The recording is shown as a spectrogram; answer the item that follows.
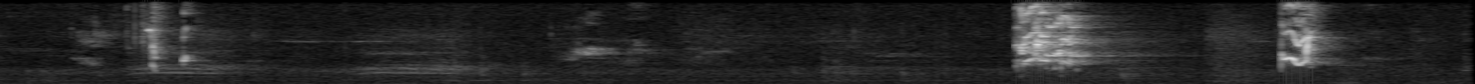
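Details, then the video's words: Lovebirds calling with a couple of soft high chirps, then two loud, harsh, scratchy squawks close together near the end. "Love birds Sounds | lovebirds chirping sounds"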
